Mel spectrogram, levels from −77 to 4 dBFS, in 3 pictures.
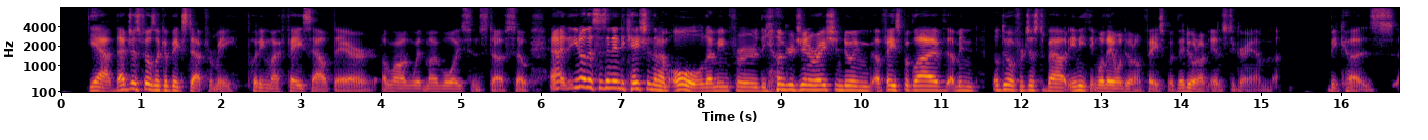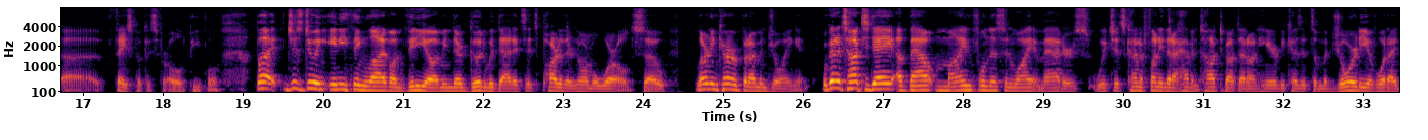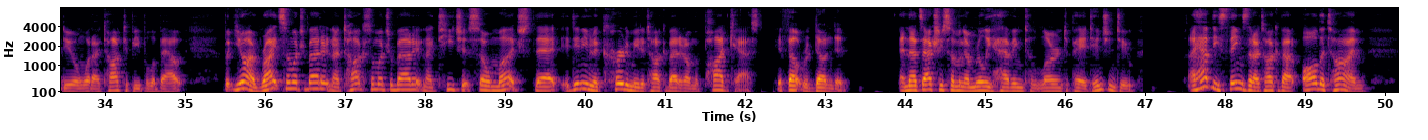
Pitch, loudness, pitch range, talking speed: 150 Hz, -22 LUFS, 125-175 Hz, 240 wpm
